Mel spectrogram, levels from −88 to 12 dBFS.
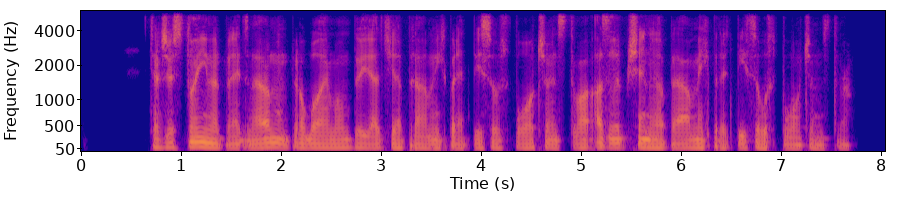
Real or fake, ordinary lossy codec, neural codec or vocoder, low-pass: fake; Opus, 64 kbps; codec, 16 kHz, 1 kbps, X-Codec, HuBERT features, trained on balanced general audio; 5.4 kHz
